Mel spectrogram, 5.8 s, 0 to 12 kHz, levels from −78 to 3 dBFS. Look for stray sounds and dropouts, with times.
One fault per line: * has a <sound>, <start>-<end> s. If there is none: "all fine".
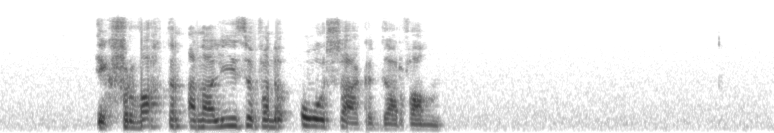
all fine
